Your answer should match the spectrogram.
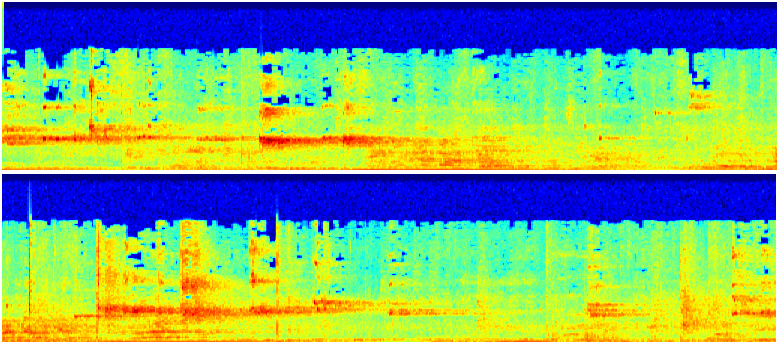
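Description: Basketball game on a wooden sports-hall floor: the ball bouncing, sneakers squeaking and players calling out, with a low hum that comes and goes in stretches of a second or so.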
